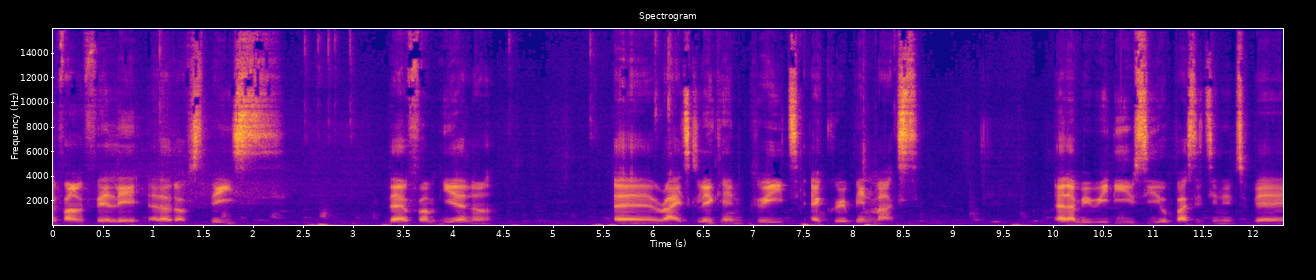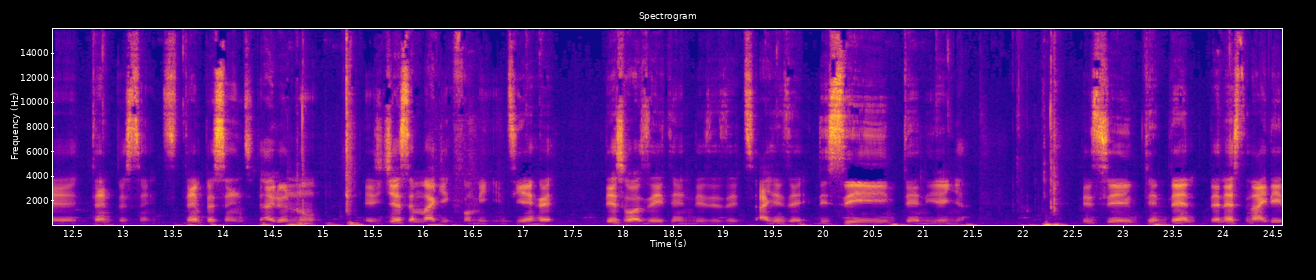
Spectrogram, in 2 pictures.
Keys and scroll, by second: 8.1 typing, 14.9 BackSpace, 15.2 Return, 22.3 ctrl+0.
